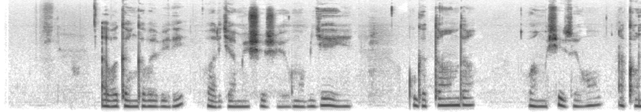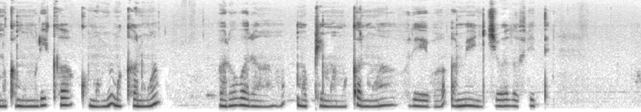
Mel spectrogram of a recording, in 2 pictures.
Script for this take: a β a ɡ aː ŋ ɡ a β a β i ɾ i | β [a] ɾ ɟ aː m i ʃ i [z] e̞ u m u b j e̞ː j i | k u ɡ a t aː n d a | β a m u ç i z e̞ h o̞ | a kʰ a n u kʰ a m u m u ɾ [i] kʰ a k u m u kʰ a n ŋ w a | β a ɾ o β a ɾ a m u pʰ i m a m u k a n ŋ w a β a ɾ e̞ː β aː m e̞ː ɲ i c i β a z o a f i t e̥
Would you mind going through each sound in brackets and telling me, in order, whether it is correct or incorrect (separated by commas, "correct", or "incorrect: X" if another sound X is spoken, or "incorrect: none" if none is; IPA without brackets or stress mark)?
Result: correct, incorrect: ʒ, correct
